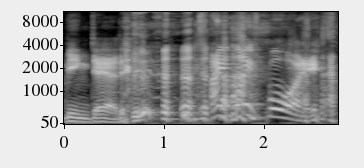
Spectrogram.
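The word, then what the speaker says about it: Lifebuoy: Again, I always pronounced it Bowie. – It's Life Boy.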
